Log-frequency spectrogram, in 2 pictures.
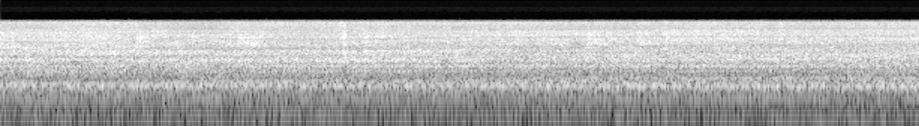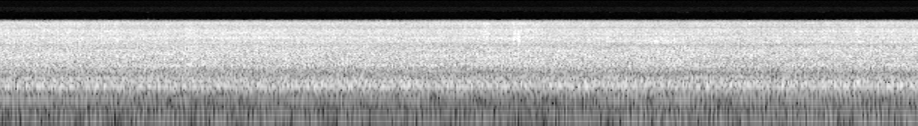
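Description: High-pressure washer running steadily: a steady hiss of the water jet blasting moss and algae off concrete paving tiles over the hum of the washer's pump motor.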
